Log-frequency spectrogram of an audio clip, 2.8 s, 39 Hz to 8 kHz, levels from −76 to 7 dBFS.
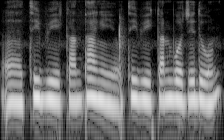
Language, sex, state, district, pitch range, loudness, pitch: Chakma, female, Tripura, Dhalai, 170-185 Hz, -11 LUFS, 180 Hz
